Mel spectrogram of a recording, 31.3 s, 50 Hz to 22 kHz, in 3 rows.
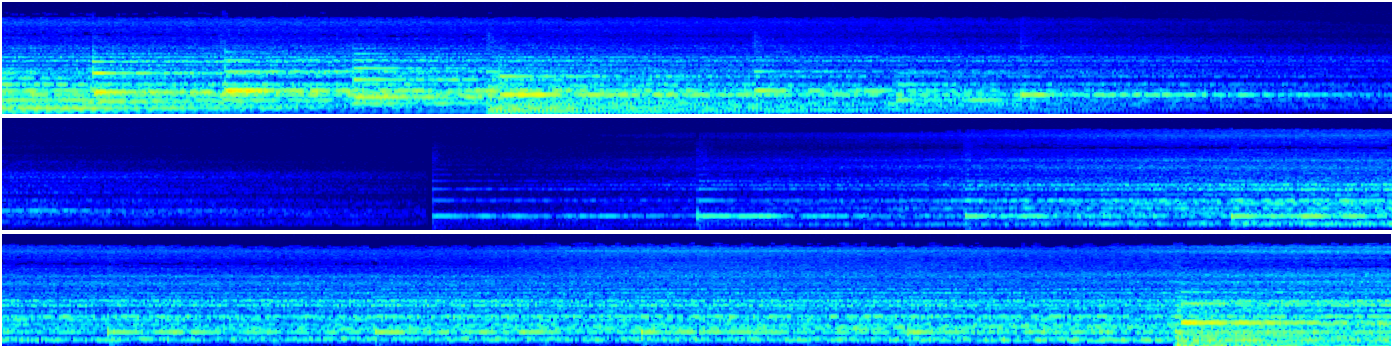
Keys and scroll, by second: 22.9 ctrl+z.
